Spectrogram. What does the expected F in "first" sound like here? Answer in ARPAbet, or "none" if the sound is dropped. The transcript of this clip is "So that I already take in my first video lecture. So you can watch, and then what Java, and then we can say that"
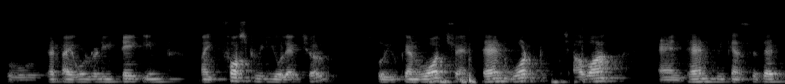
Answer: F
